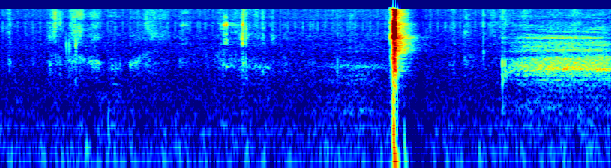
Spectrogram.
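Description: Slipjoint pocket knife blade snapping shut under its backspring: one sharp, loud click a little over two and a half seconds in, after a few faint ticks of the blade being handled. A soft rustle follows near the end.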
